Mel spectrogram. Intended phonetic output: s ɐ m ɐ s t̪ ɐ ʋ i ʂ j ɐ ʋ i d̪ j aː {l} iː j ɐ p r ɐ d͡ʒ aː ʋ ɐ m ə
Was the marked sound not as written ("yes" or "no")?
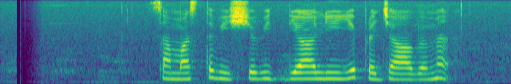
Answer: no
